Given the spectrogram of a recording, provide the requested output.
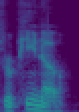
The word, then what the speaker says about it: Rapinoe: It's their last one, and it's Rapinoe. Dude, get it right.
